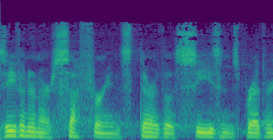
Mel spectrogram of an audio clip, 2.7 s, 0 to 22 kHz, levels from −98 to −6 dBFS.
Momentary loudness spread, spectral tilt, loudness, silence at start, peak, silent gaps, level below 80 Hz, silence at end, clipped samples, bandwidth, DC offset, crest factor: 5 LU; -5.5 dB/octave; -28 LUFS; 0 s; -12 dBFS; none; -64 dBFS; 0 s; under 0.1%; 11.5 kHz; under 0.1%; 16 dB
